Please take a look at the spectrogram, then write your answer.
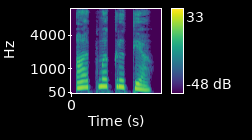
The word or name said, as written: ಆತ್ಮಕೃತ್ಯ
